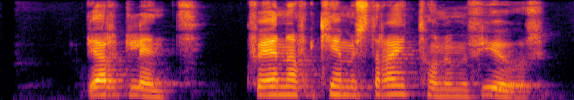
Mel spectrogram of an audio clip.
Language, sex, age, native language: Icelandic, other, 14, Icelandic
